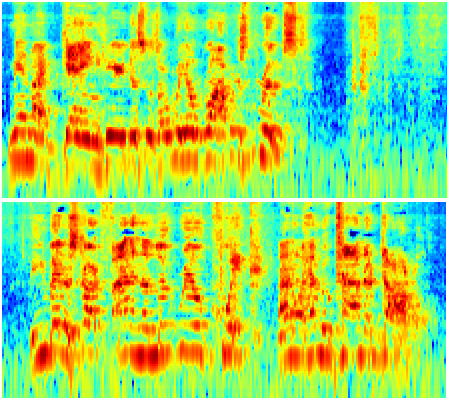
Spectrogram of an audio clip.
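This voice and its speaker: A man voicing a swaggering, menacing highway robber with a rough, folksy, bullying way of talking, in a storybook reading. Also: steady tone, measured pace. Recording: roomy, distant, noisy home recording.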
